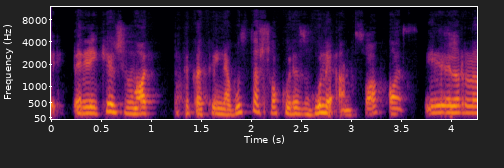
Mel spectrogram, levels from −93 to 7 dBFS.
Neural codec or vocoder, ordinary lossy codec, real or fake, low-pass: codec, 24 kHz, 1.5 kbps, HILCodec; MP3, 64 kbps; fake; 10.8 kHz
